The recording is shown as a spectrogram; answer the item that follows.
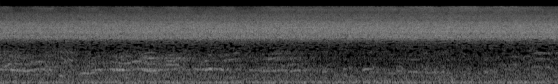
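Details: At a schoolyard on a hot summer day, cicadas keep up a constant high, hissing buzz, unvarying in level, with muffled low background murmur.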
